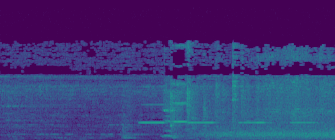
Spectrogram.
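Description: Hitachi passenger lift arriving at a floor: its doors slide open about halfway through with a rising rush of noise, while a short high beep repeats about twice a second.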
